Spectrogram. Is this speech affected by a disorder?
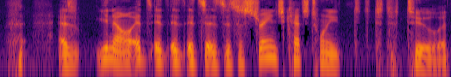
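Yes: stuttering; past periods of heavy struggle, now less of a barrier; tightening during blocks, struggle in technical talk, can modify stutter; here repeated sounds, repeated words.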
